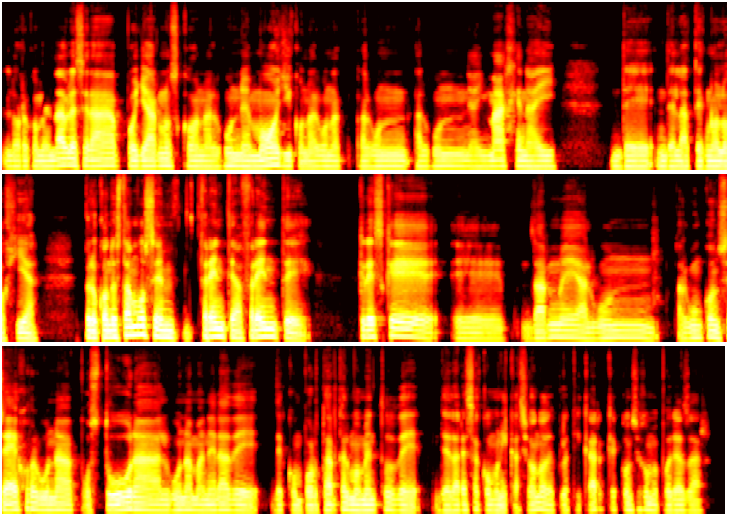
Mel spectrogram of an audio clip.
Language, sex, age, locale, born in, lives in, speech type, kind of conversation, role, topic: Spanish, male, 50-54, es-MX, Mexico, Mexico, conversation, podcast, host, ¿Cómo afecta el tono al comunicarnos?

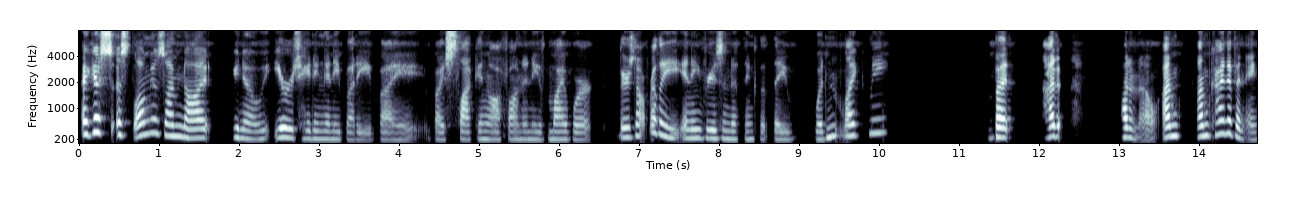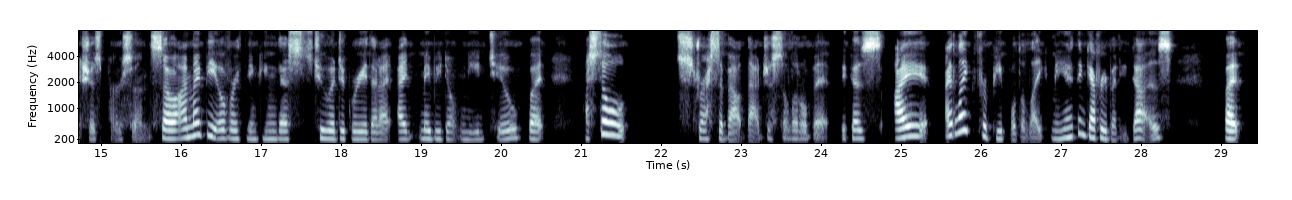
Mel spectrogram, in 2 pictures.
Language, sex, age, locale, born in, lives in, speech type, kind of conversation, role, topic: English, other, 20-24, en-US, United States, United States, conversation, advice, user, How can I fit in at my new job?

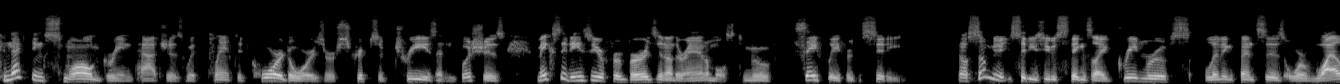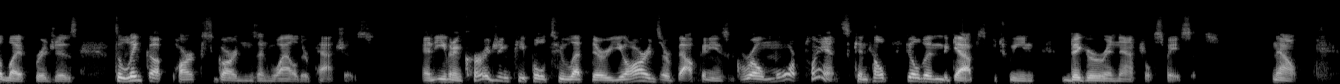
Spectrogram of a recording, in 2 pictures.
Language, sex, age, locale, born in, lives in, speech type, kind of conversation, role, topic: English, male, 40-44, en-US, United States, United States, read, expert-assistant, expert, How does urbanization change the natural landscape?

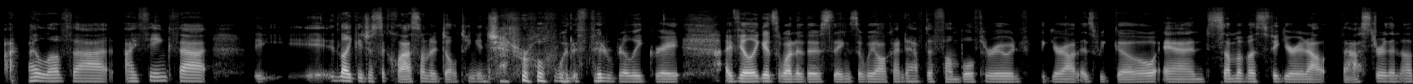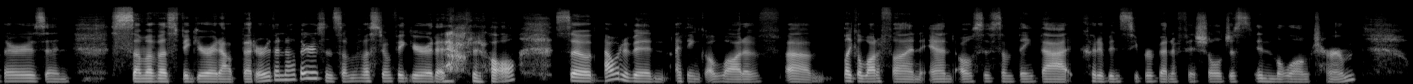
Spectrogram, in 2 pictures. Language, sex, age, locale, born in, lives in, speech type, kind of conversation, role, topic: English, female, 35-39, en-US, United States, United States, conversation, unstructured, none, What class do you wish had existed when you were younger?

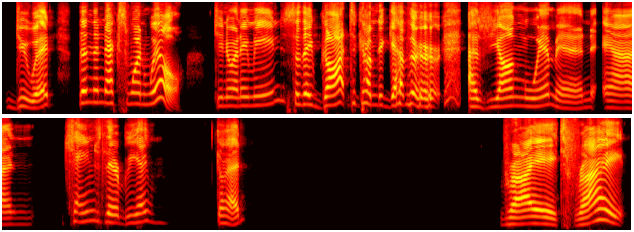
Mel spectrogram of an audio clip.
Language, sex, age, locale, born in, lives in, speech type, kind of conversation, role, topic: English, female, 60-64, en-US, United States, United States, conversation, podcast, guest, How does spending time on social media influence the way we view ourselves and others?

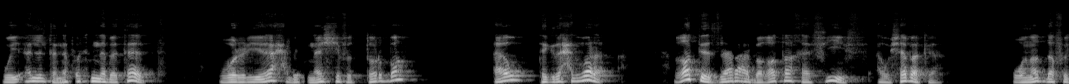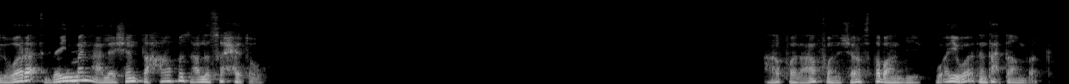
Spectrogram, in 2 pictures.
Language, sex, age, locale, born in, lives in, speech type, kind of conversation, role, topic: Arabic, male, 45-49, ar-EG, Egypt, Egypt, read, expert-assistant, expert, ليه النباتات اللي عندي في البلكونة بتدبل بسرعة وبتبطل تنمو؟ إيه الأسباب البيئية اللي ممكن تكون بتأثر عليها؟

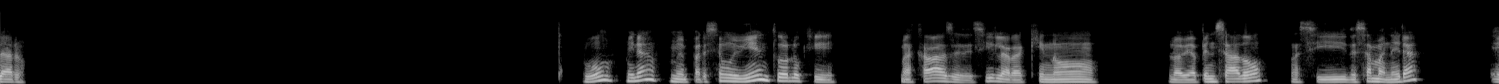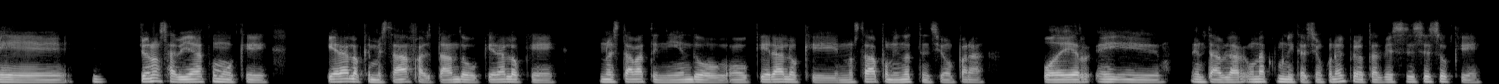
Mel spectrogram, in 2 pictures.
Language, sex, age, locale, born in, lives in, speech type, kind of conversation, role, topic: Spanish, male, 20-24, es-MX, Mexico, Mexico, conversation, advice, user, ¿Cómo puedo mejorar la comunicación con mis hermanos?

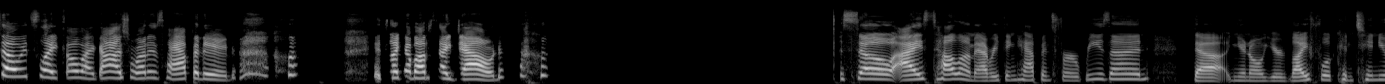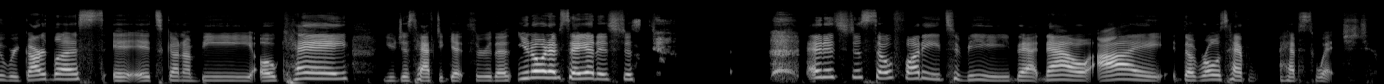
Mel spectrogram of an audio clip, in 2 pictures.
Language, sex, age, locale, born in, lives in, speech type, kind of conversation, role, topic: English, female, 55-59, en-US, United States, United States, conversation, unstructured, none, How do you balance rest, work, and play while staying connected?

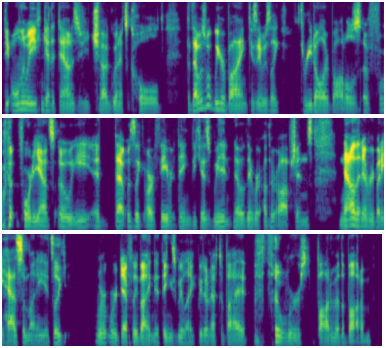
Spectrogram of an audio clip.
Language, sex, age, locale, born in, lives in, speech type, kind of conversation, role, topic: English, male, 25-29, en-CA, Canada, Canada, conversation, unstructured, none, Which childhood cartoon or game still makes you smile?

